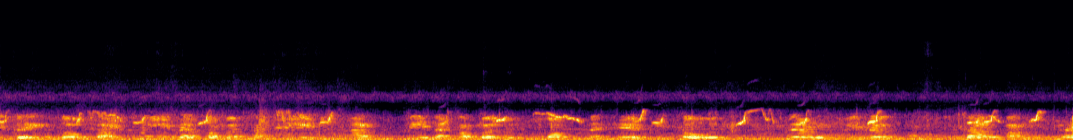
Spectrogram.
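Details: Healthy day-old chicks kept together in a brooder, a crowd of high, thin peeps overlapping continuously, many short rising and falling notes with a steady background hum.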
